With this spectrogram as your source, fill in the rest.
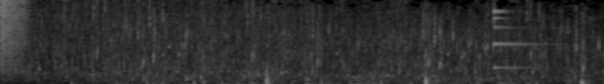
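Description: A pickaxe taps repeatedly on stone.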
